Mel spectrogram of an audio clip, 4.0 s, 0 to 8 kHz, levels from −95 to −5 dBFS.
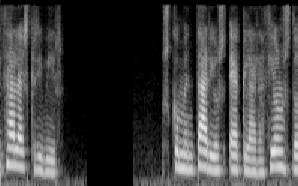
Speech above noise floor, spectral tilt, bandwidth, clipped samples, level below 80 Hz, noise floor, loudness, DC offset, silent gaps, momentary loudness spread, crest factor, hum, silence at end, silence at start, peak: over 69 dB; -6.5 dB/octave; 7.6 kHz; under 0.1%; -62 dBFS; under -90 dBFS; -22 LUFS; under 0.1%; 1.17-1.77 s; 12 LU; 20 dB; none; 0 s; 0 s; -2 dBFS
